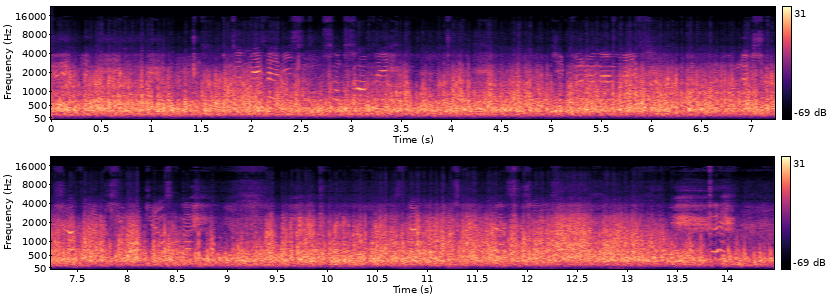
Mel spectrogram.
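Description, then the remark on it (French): A strong wind roars steadily on a sailboat at sea, a loud, unbroken rush with buffeting gusts and water noise that never lets up for the whole stretch. “Il y a énormément de vent”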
